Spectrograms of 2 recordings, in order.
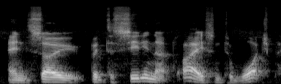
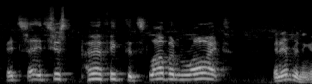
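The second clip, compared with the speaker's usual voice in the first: much higher, airy mock love-and-light voice; blissed-out spiritual type; 13 semitones higher than usual. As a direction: parody the everything-is-perfect crowd, floating high. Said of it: "I could go completely opposite and go".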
